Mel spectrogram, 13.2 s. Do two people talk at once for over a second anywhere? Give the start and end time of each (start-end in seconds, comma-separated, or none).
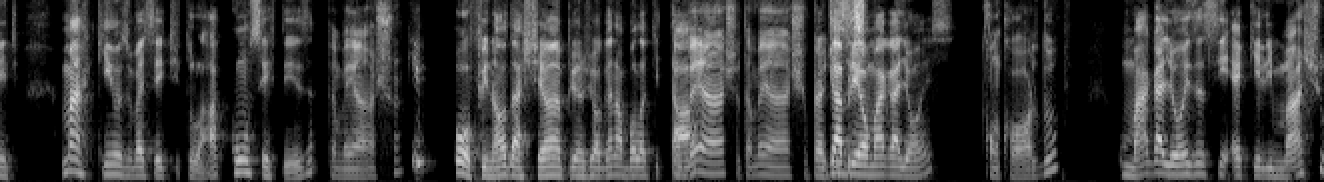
none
